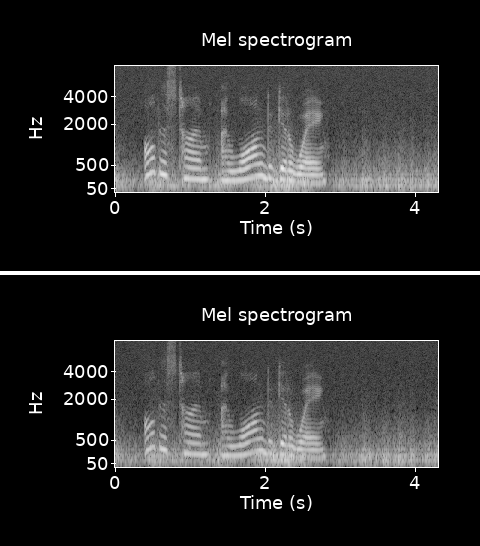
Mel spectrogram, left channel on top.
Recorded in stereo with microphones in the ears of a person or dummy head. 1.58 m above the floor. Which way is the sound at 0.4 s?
10° left (ahead or behind).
